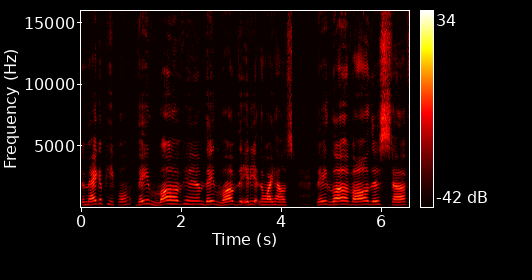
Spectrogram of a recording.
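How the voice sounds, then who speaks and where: A woman's high-pitched voice with an American accent, at a fairly slow pace, on a very clean recording against a silent background. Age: 70s. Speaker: political commentator. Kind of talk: political monologue. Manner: halting.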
